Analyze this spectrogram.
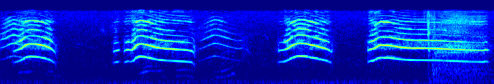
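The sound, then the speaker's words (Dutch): Calls of a black-tailed godwit, a meadow bird, ring out in a series of loud, nasal, harmonic notes, each arching up and then down in pitch, with short gaps between the phrases and no voices. “Het gaat niet goed met de bescherming van deze vogel.”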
